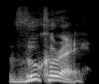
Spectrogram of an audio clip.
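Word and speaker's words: Vieux Carré: It's V-I-E-U-X-C-A-R-R-E, Vucaré, Vucaré.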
